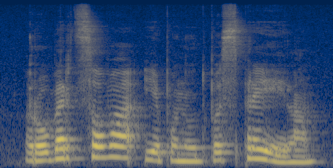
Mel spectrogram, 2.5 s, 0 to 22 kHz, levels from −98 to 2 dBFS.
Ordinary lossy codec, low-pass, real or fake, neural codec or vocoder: none; 19.8 kHz; real; none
